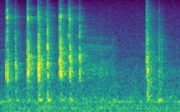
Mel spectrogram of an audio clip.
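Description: Rapid keystrokes on a computer keyboard while code is written in Android Studio, a quick run of close, crisp clicks, a short pause, then a couple more taps.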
